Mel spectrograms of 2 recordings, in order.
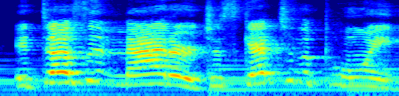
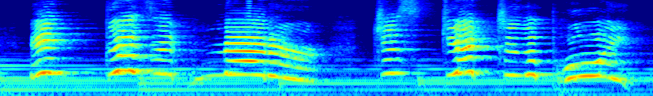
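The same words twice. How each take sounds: First: It is said in Makoto's normal voice. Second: It is said in a squeaky Mickey Mouse voice.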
